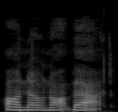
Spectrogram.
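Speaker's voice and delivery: normal talking voice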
